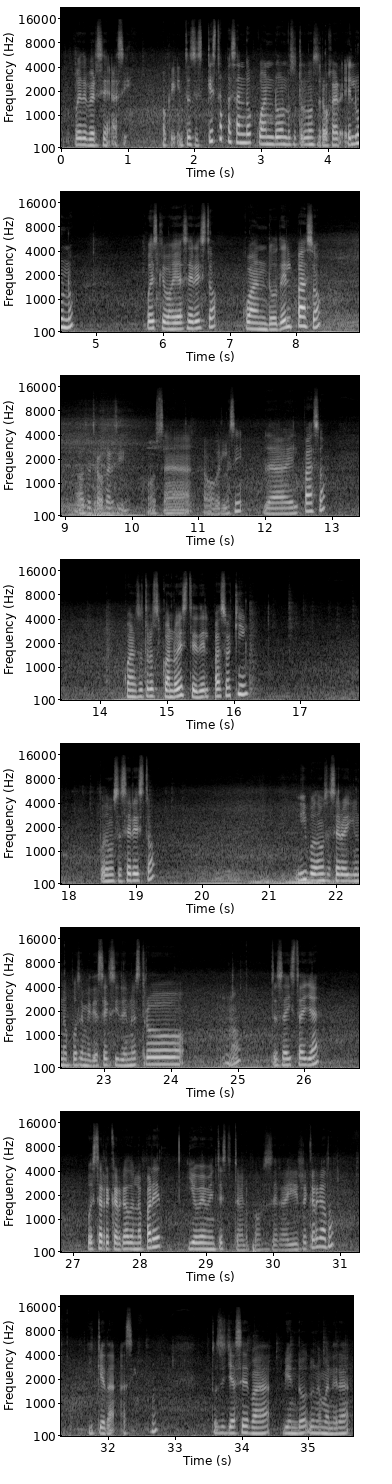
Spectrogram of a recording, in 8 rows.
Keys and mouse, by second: 3.9 click, 15.0 click, 22.3 click, 25.0 click, 28.2 click, 30.8 z, 31.3 click, 33.0-35.6 typing.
